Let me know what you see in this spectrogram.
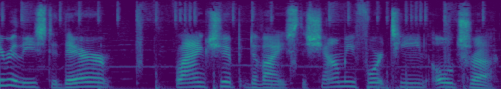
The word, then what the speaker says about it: Xiaomi: It's pronounced Xiaomi. It's spelled X-I-A-O-M-I.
